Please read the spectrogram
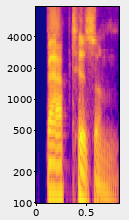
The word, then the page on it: baptism: American English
